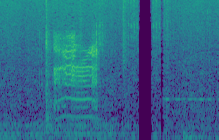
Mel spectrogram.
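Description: A cat lets out a single clear, drawn-out meow close by, followed by quiet rustling.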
